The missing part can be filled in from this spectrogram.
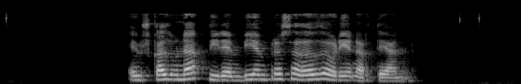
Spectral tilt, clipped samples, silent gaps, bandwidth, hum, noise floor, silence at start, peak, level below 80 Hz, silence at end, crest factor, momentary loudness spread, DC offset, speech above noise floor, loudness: -3.5 dB/octave; under 0.1%; none; 11.5 kHz; none; -77 dBFS; 1.3 s; -8 dBFS; -70 dBFS; 1.1 s; 18 dB; 9 LU; under 0.1%; 54 dB; -23 LUFS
